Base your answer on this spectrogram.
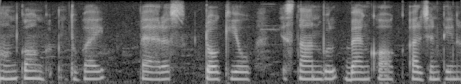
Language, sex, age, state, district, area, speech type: Kashmiri, female, 18-30, Jammu and Kashmir, Shopian, rural, spontaneous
